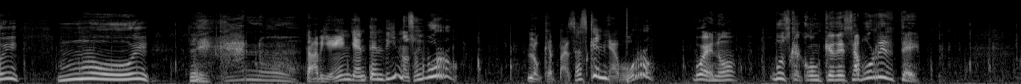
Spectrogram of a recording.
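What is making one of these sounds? A man speaks with animation in a deep, playful voice.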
